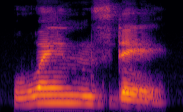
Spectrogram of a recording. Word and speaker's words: Wednesday: pronunciation will be strength Wednesday the the D in this word is silent jalapeno not jalapeno jalapeno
